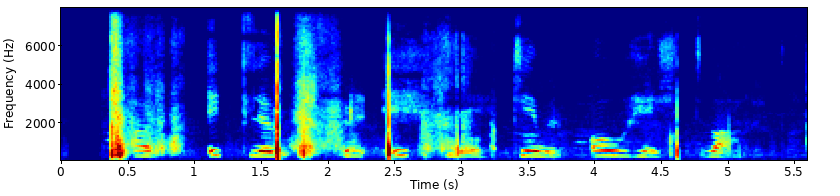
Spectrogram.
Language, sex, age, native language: Icelandic, female, 40-49, Icelandic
